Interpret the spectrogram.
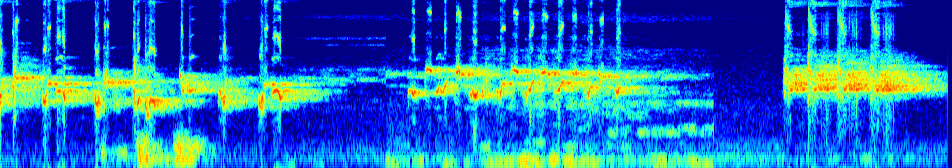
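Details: Yellow-vented bulbul song meant to goad other bulbuls into answering: bright slurred whistles falling in pitch, then a sustained warbling phrase, a pause, and a burst of rich gurgling notes, with low rumbling noise beneath.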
